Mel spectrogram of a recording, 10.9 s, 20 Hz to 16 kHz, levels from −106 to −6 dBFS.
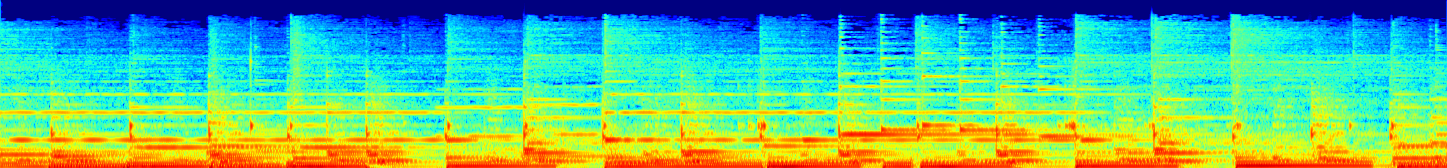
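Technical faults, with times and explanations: throughout, wrong sample rate: the whole sound drags slow and sits low, running at 0.726 times normal speed and 5.55 semitones down, because the samples are played back slower than they were captured, which fits 44.1 kHz material played at 32 kHz without conversion.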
